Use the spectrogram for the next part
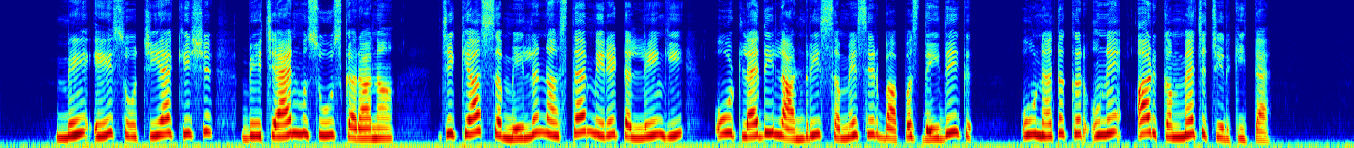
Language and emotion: Dogri, fearful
